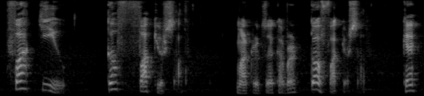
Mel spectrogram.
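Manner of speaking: high, cursing outburst at Zuckerberg; furious rant. Real, not acted. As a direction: spit the curses up high at him. Ranting at Zuckerberg.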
